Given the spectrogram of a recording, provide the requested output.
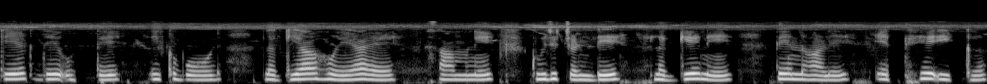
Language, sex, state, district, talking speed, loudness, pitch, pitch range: Punjabi, female, Punjab, Pathankot, 110 wpm, -16 LUFS, 225 Hz, 215-240 Hz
